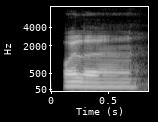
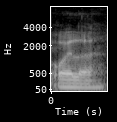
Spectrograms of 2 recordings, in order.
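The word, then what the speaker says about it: Euler: saying just use um Oiler angles right I'm not sure how you pronounce I've heard people say Oiler but yeah do you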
